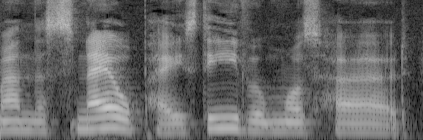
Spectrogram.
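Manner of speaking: plain reading voice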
